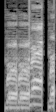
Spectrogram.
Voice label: bruh sound effect

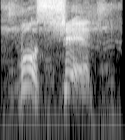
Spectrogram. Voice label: foul mouthed engrish; bs f-zero

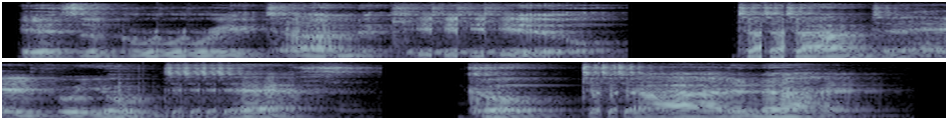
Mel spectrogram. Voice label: glitchy voice; Mac Tonight

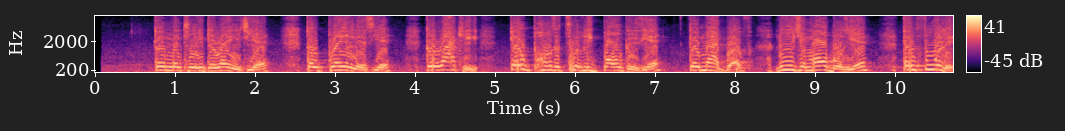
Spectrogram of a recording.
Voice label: go crazy go stupid british version

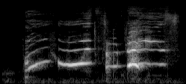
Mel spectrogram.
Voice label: squee

